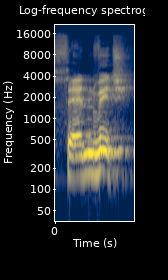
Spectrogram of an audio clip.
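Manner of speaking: सैंडविच as "san-wich"; silent D. Shown as a demonstration. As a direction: drop the d in सैंडविच. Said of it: "इसका उच्चारण जो होगा". (सैंडविच में डी silent)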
